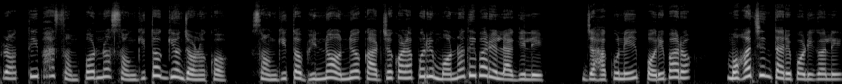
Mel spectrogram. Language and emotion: Odia, fearful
